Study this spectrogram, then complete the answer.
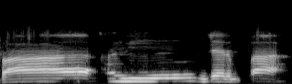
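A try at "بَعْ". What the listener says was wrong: বা আইন জাবার জের নয়, বা আইন জাবার বা, বা আইন জাবার বা, মিম বা, দাল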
